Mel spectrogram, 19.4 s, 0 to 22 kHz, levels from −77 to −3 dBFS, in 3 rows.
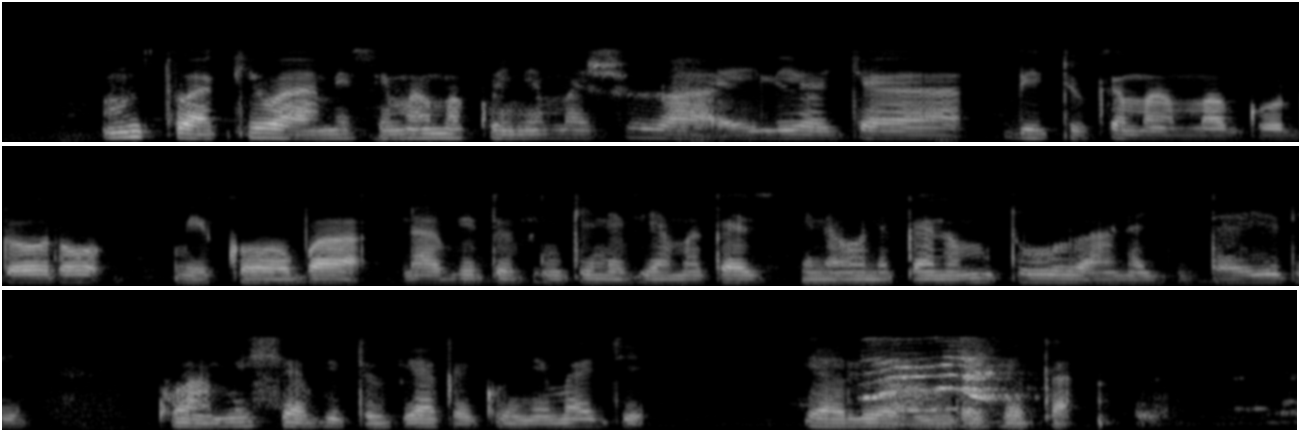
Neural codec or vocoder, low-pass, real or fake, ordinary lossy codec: none; 5.4 kHz; real; Opus, 24 kbps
